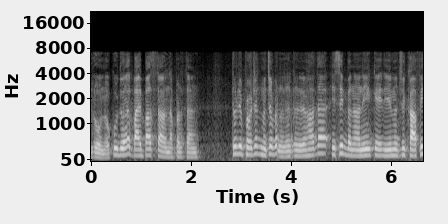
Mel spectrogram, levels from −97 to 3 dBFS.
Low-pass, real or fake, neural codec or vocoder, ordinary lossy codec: 7.2 kHz; fake; codec, 16 kHz in and 24 kHz out, 0.4 kbps, LongCat-Audio-Codec, two codebook decoder; none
